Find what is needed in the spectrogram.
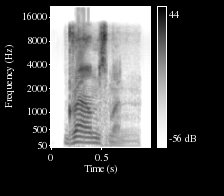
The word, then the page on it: groundsman: British English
